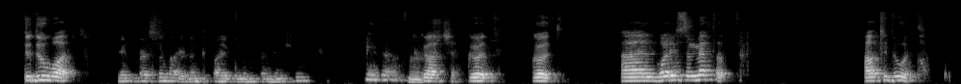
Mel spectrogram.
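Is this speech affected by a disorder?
No.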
